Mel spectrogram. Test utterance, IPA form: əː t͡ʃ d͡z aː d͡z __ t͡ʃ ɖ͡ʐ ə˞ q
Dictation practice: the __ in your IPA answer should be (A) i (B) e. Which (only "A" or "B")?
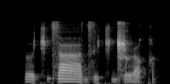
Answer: A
